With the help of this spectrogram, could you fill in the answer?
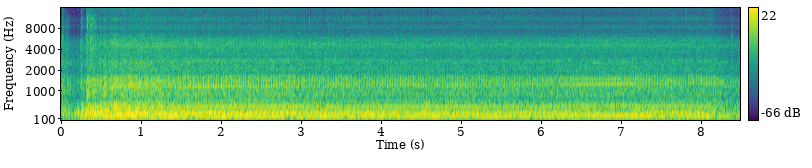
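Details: Honda lawn mower started at about 40°F on choke with a little throttle: it catches quickly and settles into a steady, even drone with no misses or surging. Runs fine.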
